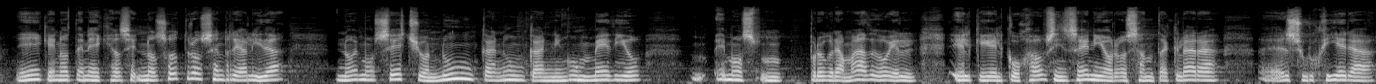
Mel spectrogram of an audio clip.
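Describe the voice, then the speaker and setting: A woman's medium-pitched voice, very slow, with fairly even intonation and very even loudness, over noticeable background noise. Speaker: founder of a senior cohousing community. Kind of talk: radio interview.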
